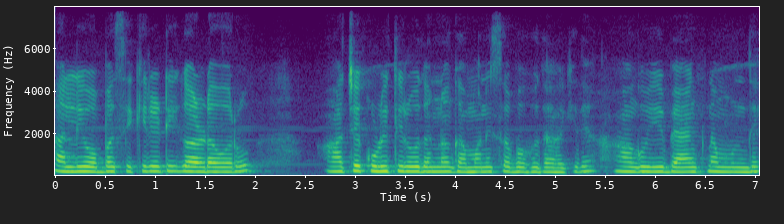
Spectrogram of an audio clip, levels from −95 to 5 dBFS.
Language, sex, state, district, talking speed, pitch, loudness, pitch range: Kannada, female, Karnataka, Shimoga, 110 wpm, 220 Hz, -17 LUFS, 210-230 Hz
